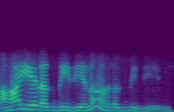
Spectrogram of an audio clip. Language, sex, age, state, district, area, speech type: Hindi, female, 45-60, Madhya Pradesh, Bhopal, urban, conversation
